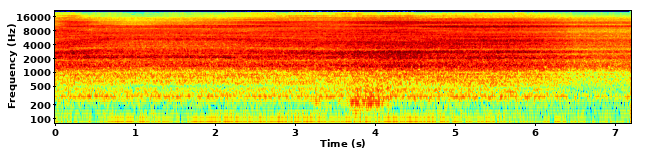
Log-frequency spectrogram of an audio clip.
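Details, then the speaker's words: 1971 Nutting & Associates Computer Space arcade PCB set under repair, audio newly coupled to the main amp and audio out: steady loud hiss with no tones, only white noise because many capacitors are still missing. "all right we got white noise keep in mind we are missing a ton of capacitors so the sounds are going to be jacked up but I'm just happy that there is sound it is coming through"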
